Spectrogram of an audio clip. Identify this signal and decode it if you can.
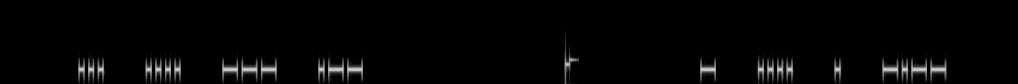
Morse code, heard as a keyed tone, about 25 wpm, spaced as for 14 wpm, 690 Hz. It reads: SHOW THEY
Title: 3x Character Spacing - Top 200 Words - 25wpm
